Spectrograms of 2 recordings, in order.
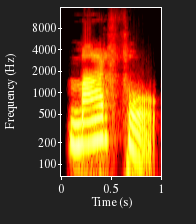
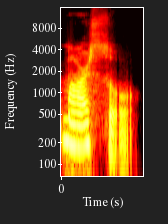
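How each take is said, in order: First: The z is said like English th. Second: The z is said like English s. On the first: "Z is pronounced as th" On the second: "or s"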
